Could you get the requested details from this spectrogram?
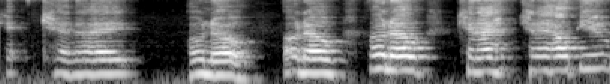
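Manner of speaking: high, frightened woman's voice, stumbling over words. Game narrator voicing a halfling woman approaching the party, scared voice. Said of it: "wide eyed and sort of scared".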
